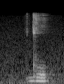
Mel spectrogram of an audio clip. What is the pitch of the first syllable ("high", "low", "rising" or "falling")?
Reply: low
